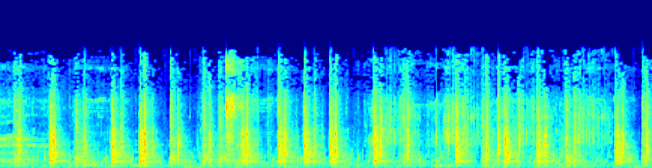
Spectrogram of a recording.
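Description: Peas hit approaching zombies with soft splats.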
